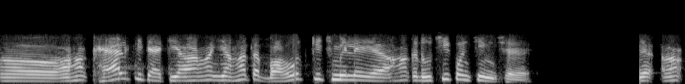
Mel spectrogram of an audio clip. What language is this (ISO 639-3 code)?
mai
